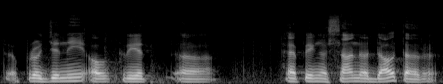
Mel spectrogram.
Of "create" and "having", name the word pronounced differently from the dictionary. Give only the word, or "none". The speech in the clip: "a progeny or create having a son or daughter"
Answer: having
